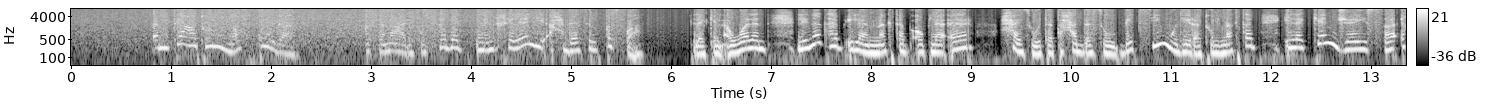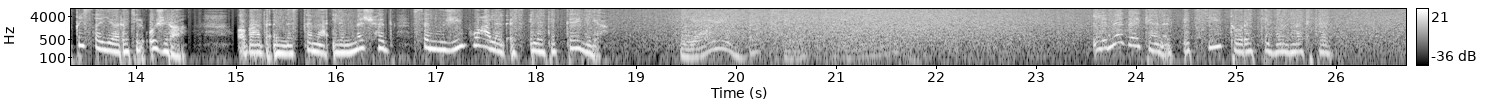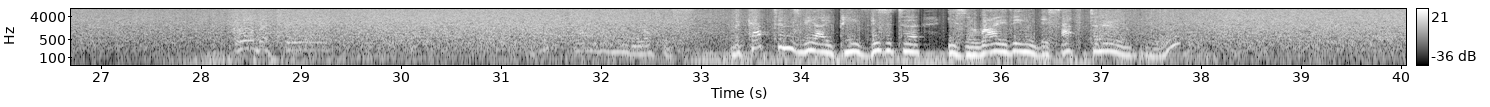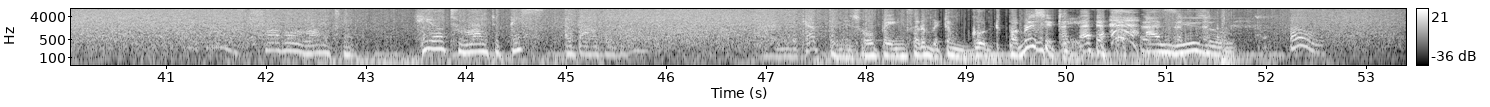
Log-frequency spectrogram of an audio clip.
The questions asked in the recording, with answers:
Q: لماذا كانت بيتسي ترتب المكتب؟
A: Because a VIP visitor is arriving this afternoon.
